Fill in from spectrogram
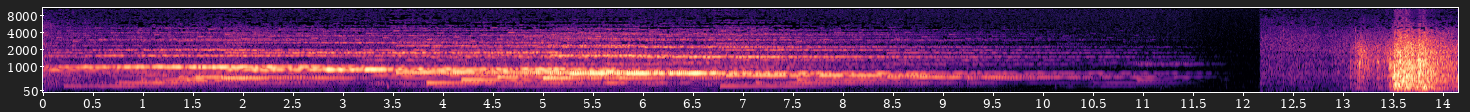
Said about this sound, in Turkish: Yağmur da bayağı hızlandı.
